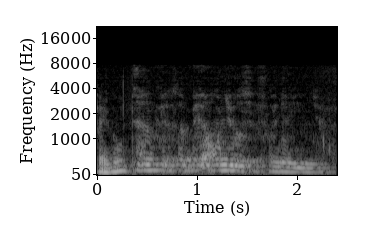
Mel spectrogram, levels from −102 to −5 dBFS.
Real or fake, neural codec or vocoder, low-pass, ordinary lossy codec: fake; codec, 16 kHz, 16 kbps, FunCodec, trained on Chinese and English, 50 frames a second; none; none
